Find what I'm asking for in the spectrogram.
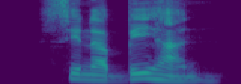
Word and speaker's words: sinabihan: Word for word it's sinabihan mo na ba siya.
